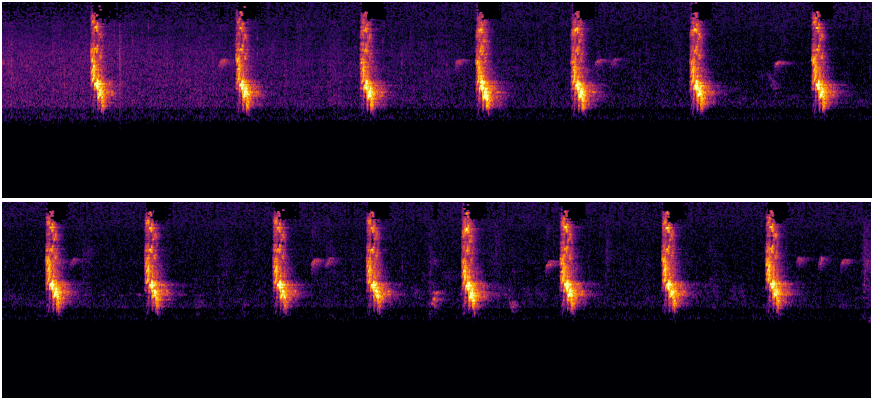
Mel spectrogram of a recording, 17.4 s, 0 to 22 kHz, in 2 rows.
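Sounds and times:
house sparrow chirping: 0:03.6 - 0:03.9, 0:04.8 - 0:05.0, 0:05.7 - 0:06.0, 0:06.9 - 0:08.4, 0:09.2 - 0:09.5, 0:10.1 - 0:10.5, 0:11.4 - 0:14.6, 0:15.3 - 0:15.6, 0:16.3 - 0:17.3.

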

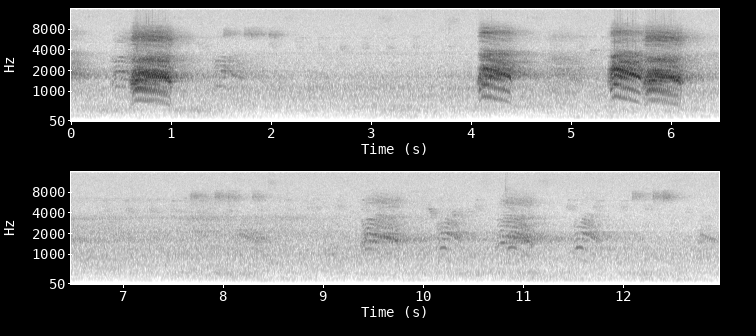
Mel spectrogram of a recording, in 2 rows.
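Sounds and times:
carrion crow Corvus corone giving harsh rasping caws: 0:00.0 - 0:01.8, 0:04.0 - 0:06.5, 0:09.4 - 0:11.9.

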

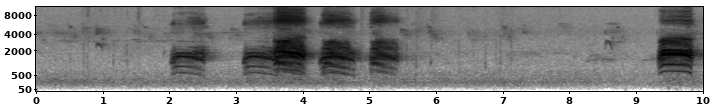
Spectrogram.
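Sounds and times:
carrion crow Corvus corone giving harsh rasping caws: 0:02.0 - 0:05.5, 0:09.2 - 0:10.0.

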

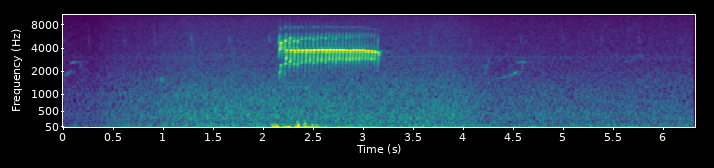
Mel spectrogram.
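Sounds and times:
bird giving a high rapid buzzy trill: 0:02.1 - 0:03.2.

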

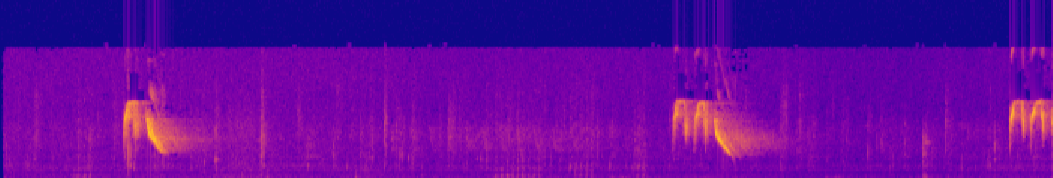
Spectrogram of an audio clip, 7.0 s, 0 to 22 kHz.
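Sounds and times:
low steady background hiss: 0:00.0 - 0:07.0
marsh tit Poecile palustris giving high downward-sliding calls: 0:00.8 - 0:01.3, 0:04.5 - 0:05.1, 0:06.7 - 0:07.0.

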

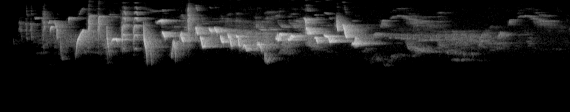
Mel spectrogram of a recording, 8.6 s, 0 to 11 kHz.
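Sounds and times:
Eurasian blackcap Sylvia atricapilla song: 0:00.2 - 0:08.5.

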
